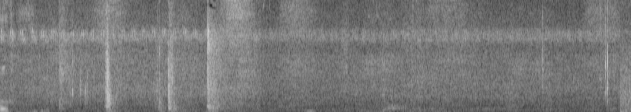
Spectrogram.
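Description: A few short clicks and knocks of a car's doors and fittings being handled as people get in, over a faint steady hiss and a thin high whine.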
